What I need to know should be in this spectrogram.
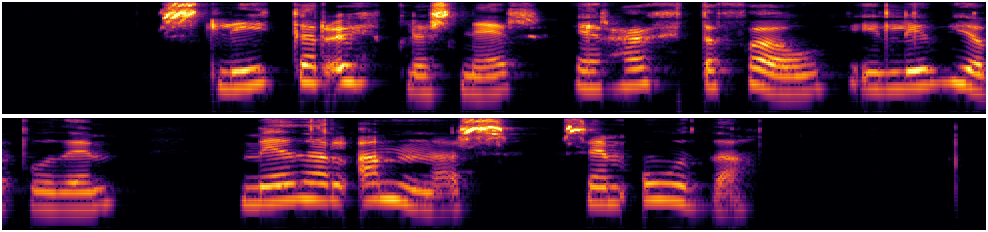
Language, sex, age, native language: Icelandic, female, 30-39, Icelandic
